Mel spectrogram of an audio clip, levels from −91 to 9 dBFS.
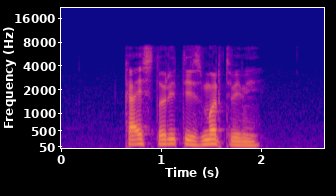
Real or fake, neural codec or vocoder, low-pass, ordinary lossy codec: real; none; 7.2 kHz; none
